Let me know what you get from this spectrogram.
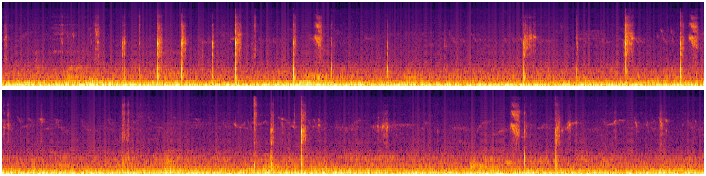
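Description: Small birds giving short, sharp chirps and ticks, scattered irregularly a few times a second, over a low steady rumble.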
